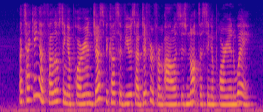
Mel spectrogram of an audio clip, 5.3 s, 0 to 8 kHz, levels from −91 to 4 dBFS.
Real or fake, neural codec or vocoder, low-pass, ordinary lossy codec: real; none; 7.2 kHz; none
